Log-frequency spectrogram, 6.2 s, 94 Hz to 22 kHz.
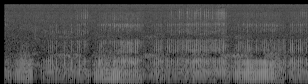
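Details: A 3-year-old male Persian cat lying on a person's chest purrs loudly in a deep, continuous rumble. The sound swells and fades in roughly two-second waves with each breath, and no other sounds are heard.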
